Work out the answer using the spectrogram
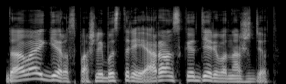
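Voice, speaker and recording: A woman voicing a calm, wry young male dragon in an audiobook. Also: low-pitched, brisk, gravelly, no room sound, studio quality, full character voice. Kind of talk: audiobook character voice.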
